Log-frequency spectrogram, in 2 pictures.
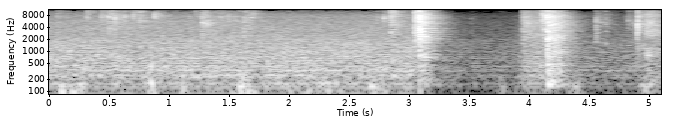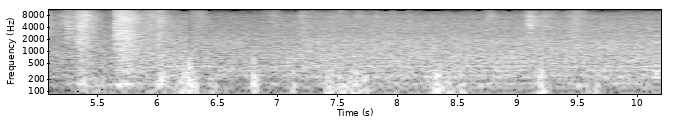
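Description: A melamine-faced particleboard template being worked loose and lifted off a wooden table top: a sharp knock about three seconds in, then a cluster of smaller knocks and clicks, over a steady background noise.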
